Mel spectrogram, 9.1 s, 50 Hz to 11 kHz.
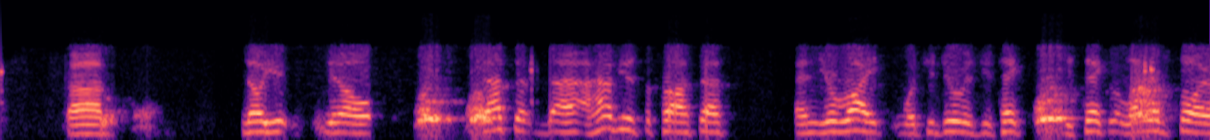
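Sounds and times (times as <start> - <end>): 
speech: 0.5 - 1.0, 1.8 - 2.9, 3.6 - 9.0
dog barking in a hotel room: 3.1 - 3.8, 7.8 - 8.8.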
